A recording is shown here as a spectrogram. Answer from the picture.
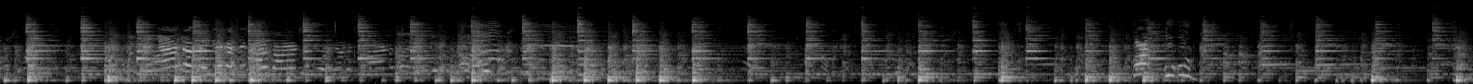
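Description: Rhythmic drum-and-bell music, a quick even beat of about three strokes a second with metallic clanging over it, and voices calling out over the music.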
